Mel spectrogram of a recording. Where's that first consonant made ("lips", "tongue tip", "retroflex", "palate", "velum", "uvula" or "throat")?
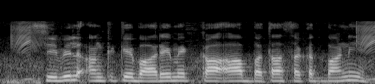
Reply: tongue tip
